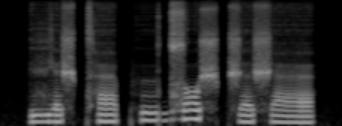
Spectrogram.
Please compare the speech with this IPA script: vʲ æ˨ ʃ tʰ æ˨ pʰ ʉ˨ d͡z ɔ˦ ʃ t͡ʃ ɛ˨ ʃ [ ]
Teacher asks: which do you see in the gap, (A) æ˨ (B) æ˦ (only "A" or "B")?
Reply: A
